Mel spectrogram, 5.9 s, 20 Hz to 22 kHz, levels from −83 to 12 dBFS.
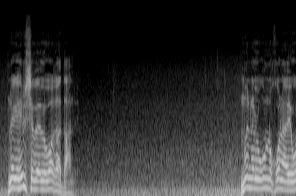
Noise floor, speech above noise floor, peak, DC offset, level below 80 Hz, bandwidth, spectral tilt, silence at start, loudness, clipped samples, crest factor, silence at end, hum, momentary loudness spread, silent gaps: -35 dBFS; 23 dB; -2 dBFS; under 0.1%; -32 dBFS; 11.5 kHz; -7.5 dB/octave; 0 s; -14 LUFS; under 0.1%; 14 dB; 0 s; none; 22 LU; none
